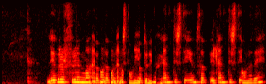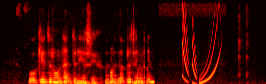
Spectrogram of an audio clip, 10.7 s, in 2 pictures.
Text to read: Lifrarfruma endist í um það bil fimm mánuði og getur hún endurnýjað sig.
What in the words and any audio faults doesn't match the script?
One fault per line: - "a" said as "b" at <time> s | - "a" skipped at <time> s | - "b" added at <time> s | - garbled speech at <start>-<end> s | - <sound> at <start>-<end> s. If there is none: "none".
- garbled speech at 1.9-3.3 s
- "fimm" said as "endist" at 4.4 s
- garbled speech at 7.4-8.4 s
- chirp at 9.0-9.8 s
